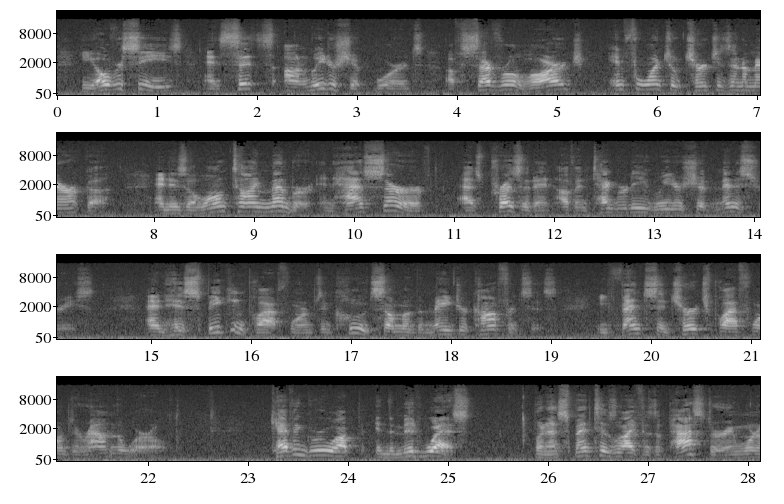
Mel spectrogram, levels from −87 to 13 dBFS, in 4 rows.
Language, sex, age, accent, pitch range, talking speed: English, male, 50-69, American, 125-195 Hz, 130 wpm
